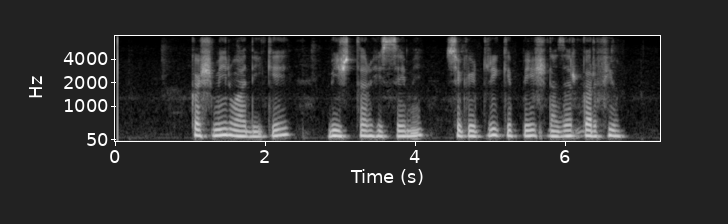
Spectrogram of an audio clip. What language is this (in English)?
Urdu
